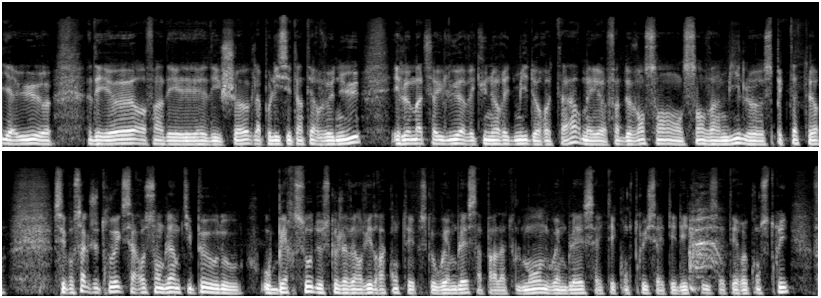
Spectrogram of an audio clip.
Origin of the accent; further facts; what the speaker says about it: Lyon, Auvergne-Rhône-Alpes, France; donc je suis lyonnais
